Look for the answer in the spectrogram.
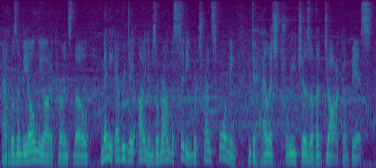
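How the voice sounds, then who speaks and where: A man's voice: medium pitch, expressive, fairly quick, hardly any pauses. A man narrating a scripted audio drama in a theatrical storytelling manner, with noise behind him. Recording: clear background noise and ambience.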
